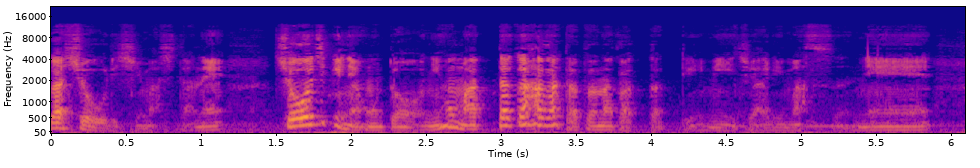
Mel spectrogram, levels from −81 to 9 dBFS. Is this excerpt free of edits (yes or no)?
yes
